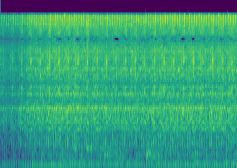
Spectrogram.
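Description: Steady, even diesel clatter at idle with a low hum and no misses or stumbles; this engine is running healthy.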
